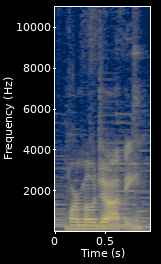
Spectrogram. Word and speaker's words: Mojave: okay okay so I'm gonna take mo job Mojave come on I'm having Miami I need to Google how to pronounce Mojave hormone avi good job that's it okay anyways so I'm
